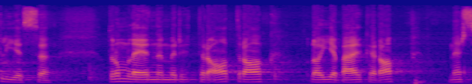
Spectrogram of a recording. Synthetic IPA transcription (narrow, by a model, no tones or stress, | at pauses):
liəsə | d̪̥ɾʊmlɛɾnəməɾd̥əɾʔaːtɾɑːɡ | lœʏəbæɾɡəɾʔɑp | mɛɾs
